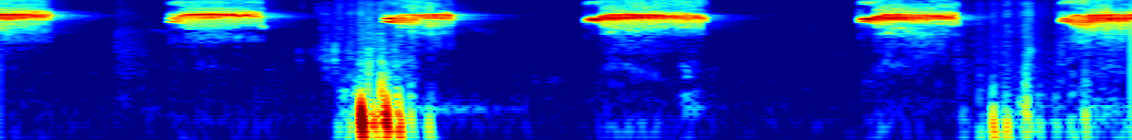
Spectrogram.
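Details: Begging-type calls of an Oriental magpie-robin chick, used as a lure for the parents. Loud, buzzy, hissing bursts come roughly once a second, with a few low thumps mixed in.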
